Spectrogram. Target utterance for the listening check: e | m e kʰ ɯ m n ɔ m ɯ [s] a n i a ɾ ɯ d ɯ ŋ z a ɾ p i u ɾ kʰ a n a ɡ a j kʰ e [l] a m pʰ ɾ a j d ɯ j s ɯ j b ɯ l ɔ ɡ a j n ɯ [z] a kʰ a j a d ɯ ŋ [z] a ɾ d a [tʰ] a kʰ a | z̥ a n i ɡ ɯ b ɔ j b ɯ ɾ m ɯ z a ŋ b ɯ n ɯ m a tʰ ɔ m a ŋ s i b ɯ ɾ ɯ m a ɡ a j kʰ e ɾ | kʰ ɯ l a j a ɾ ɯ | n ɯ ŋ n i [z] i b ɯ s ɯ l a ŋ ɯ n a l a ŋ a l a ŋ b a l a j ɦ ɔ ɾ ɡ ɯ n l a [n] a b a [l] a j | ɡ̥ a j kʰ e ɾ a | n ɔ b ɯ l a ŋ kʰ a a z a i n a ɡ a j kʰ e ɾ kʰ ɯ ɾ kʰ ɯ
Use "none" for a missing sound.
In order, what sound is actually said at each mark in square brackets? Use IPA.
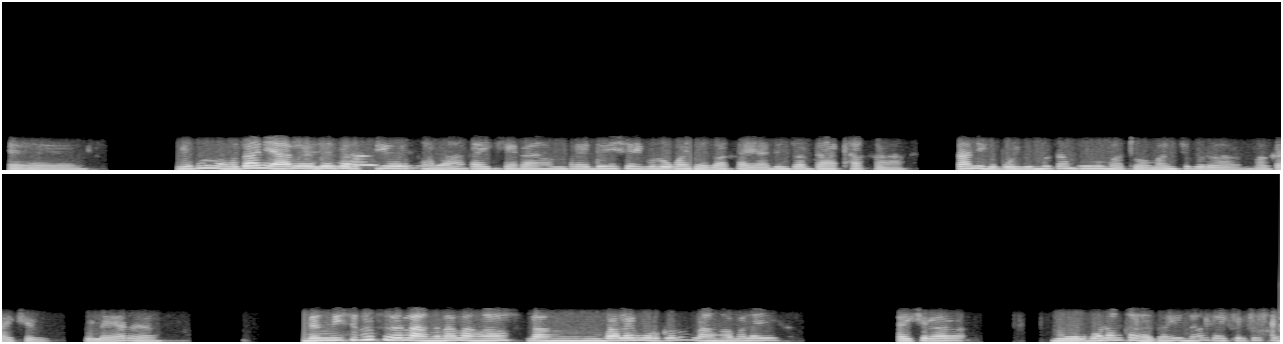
z, ɾ, z, z, tʰ, s, ŋ, l

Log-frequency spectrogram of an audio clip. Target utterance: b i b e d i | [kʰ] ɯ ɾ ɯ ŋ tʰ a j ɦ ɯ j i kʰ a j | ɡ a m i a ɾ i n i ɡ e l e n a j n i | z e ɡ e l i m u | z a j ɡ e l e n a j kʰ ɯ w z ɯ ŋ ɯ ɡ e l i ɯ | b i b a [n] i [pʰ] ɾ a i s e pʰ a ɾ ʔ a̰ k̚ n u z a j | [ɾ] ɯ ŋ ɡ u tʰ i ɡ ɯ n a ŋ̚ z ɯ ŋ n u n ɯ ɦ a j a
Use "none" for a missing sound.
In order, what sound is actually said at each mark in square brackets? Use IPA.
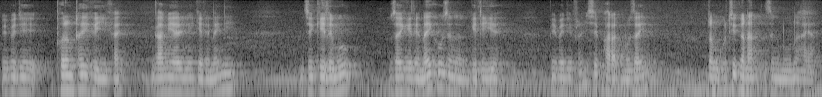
pʰ, d, pʰ, ɾ

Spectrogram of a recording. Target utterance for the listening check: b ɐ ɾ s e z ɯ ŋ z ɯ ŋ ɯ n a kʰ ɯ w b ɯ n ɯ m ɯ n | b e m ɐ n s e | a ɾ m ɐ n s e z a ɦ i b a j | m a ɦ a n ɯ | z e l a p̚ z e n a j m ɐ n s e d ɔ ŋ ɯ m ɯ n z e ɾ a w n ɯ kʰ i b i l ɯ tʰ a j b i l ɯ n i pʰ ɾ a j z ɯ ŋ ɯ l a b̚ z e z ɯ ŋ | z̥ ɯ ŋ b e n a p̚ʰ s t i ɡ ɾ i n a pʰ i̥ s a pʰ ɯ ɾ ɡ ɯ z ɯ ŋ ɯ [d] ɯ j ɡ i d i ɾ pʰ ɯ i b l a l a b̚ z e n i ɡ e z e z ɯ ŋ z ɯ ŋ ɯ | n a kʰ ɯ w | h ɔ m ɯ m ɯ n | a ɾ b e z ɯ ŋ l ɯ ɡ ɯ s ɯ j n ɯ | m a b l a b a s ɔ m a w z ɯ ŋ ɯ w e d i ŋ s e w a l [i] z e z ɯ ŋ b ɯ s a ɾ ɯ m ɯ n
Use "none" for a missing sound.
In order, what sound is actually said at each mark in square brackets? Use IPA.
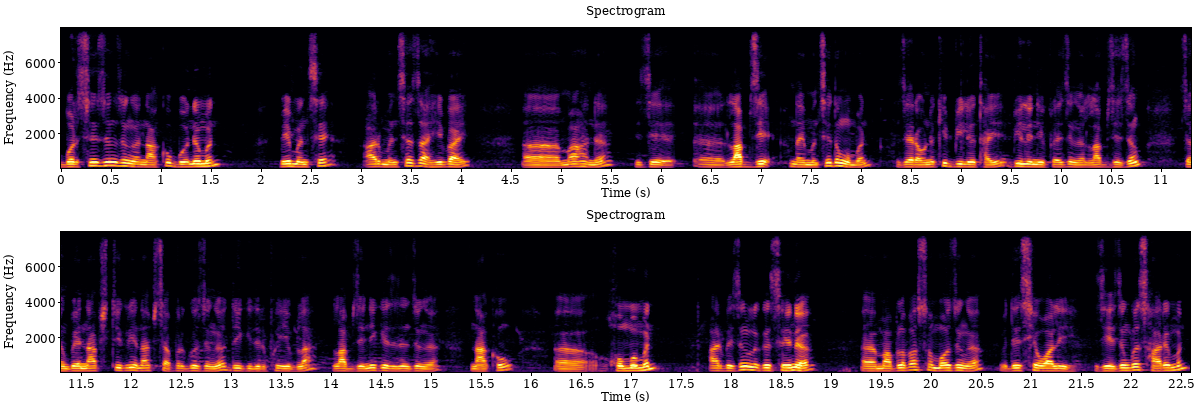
d, i

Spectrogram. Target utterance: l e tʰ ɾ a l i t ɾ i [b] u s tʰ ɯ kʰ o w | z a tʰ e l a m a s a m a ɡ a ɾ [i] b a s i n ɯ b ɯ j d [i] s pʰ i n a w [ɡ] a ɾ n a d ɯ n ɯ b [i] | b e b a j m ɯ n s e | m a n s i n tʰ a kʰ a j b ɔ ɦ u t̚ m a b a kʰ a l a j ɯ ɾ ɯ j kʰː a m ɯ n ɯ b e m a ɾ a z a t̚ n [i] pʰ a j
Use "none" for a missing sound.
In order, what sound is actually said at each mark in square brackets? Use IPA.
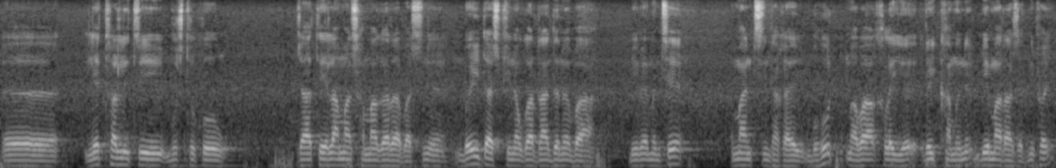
b, a, a, ɡ, a, i

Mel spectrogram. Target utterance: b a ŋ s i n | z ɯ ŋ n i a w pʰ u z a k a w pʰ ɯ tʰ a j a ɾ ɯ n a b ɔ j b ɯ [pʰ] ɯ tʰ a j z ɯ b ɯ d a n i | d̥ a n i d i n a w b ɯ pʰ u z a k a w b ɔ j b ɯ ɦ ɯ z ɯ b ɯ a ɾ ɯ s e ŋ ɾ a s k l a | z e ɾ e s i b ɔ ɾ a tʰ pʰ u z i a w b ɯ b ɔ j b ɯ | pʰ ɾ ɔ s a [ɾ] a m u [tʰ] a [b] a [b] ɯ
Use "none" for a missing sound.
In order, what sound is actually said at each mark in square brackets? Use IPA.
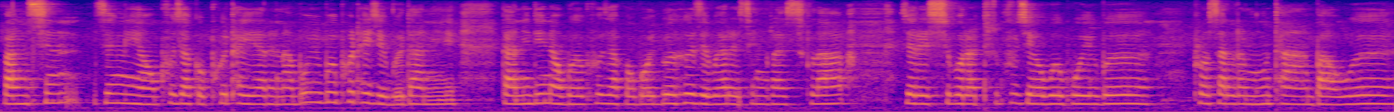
pʰ, l, tʰ, b, w

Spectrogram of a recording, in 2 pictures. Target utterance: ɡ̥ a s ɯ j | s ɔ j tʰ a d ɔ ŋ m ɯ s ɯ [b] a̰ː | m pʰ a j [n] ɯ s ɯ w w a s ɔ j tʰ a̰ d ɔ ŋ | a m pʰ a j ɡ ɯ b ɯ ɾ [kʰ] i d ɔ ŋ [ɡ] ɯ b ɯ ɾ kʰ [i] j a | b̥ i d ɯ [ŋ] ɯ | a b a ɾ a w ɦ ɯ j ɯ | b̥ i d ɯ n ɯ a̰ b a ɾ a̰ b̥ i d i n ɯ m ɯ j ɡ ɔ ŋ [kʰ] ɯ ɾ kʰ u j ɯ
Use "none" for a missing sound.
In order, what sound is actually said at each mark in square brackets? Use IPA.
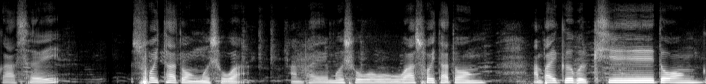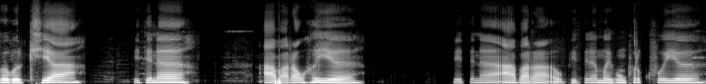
w, m, kʰ, ɡ, i, n, pʰ

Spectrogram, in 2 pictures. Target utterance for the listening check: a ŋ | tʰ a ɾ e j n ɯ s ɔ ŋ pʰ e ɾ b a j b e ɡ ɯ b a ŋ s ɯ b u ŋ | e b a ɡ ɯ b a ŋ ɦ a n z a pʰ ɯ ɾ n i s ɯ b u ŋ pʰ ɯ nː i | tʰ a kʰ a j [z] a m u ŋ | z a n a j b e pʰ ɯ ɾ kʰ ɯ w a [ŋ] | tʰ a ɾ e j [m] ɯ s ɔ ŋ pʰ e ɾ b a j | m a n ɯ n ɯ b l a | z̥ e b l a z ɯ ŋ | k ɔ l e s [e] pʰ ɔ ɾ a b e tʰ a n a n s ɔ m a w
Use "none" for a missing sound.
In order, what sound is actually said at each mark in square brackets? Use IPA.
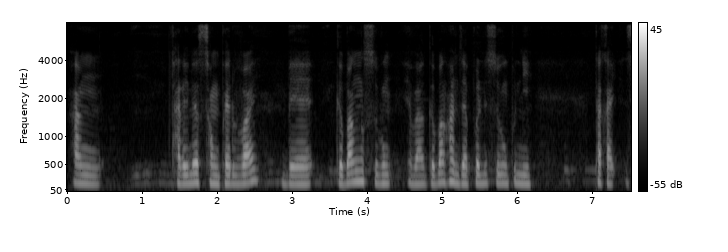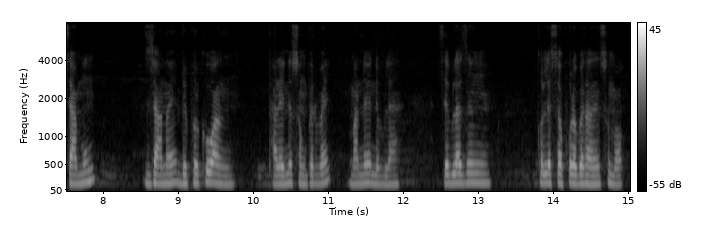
z, ŋ, n, a

